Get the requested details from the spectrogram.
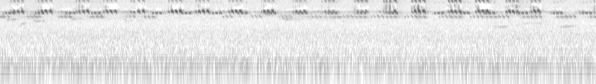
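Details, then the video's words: Crickets calling on a blooming summer meadow: several high, pulsed chirping bands repeat in an overlapping chorus, with a soft low rumble of distant background noise beneath. "Relaxing Cricket Sounds on a Summer Meadow"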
